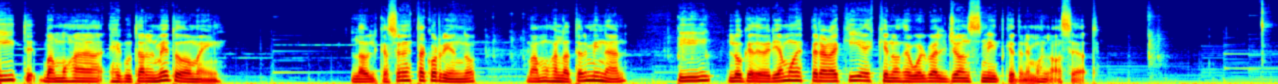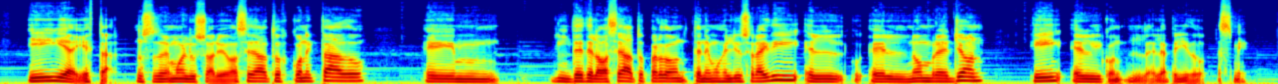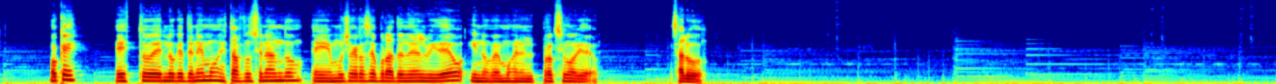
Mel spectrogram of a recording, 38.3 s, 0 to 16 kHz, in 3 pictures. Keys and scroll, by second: 1.1 ctrl+r, 5.1 alt+F12.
